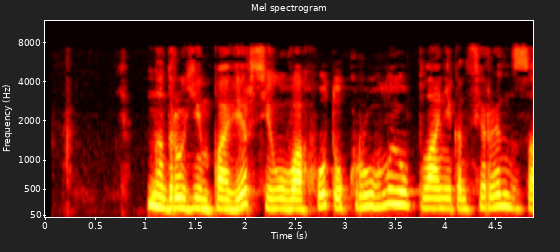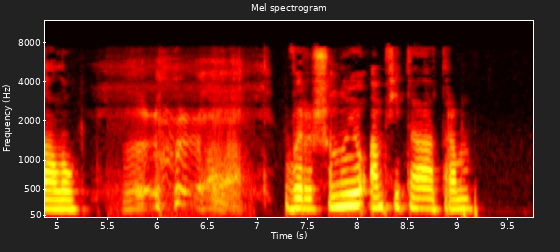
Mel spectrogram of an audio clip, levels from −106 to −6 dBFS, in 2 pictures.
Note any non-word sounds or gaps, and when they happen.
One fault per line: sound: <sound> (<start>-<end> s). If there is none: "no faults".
sound: throat clearing (5.6-7.0 s)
